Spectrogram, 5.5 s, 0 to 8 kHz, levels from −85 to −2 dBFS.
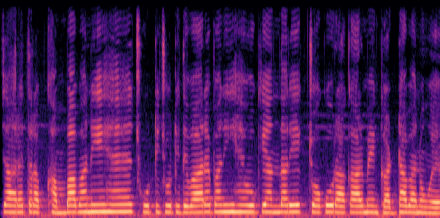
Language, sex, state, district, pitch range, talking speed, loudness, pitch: Bundeli, female, Uttar Pradesh, Hamirpur, 235-250 Hz, 205 wpm, -15 LUFS, 240 Hz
